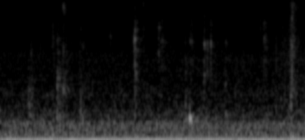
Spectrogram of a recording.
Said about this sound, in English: And then, drinking water, by the way, if you're curious, when every time I kind of stop talking, whenever I drink water, basically, because, I'm actually hot.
